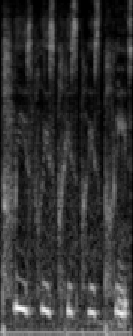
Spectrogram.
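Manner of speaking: whispered begging, drawn out; pleading whisper. Real, not acted. Podcaster begging listeners in a whisper to send in their stories. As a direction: beg them in a soft whisper.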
